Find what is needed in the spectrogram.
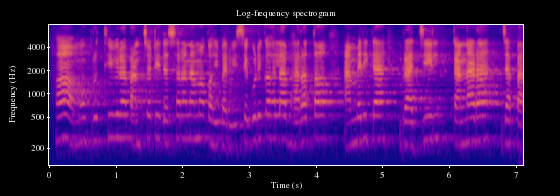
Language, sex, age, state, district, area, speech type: Odia, female, 30-45, Odisha, Nayagarh, rural, spontaneous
